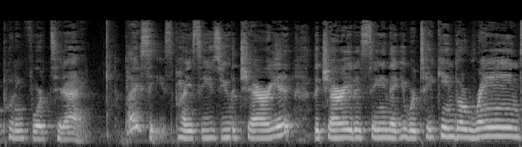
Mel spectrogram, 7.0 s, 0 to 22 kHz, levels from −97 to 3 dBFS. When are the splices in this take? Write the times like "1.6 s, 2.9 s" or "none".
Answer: 1.5 s, 3.1 s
